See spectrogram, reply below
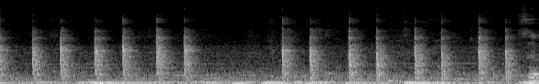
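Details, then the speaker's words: Rapid, even dull thuds about three per second over a low hum: chiropractic percussive tapping on the back muscles, not bones, producing sound waves and vibration to relieve back pain and soft-tissue pressure. "வந்து tape பண்றது வந்து இது வந்து sound waves தான் produce பண்ணும் இது போன்ஸ்ல கிடையாது இது மசில்ஸ்ல தான் சரியா"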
